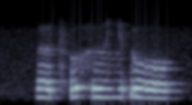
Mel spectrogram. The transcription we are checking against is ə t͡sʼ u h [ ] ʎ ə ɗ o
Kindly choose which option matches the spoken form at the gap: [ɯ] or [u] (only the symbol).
ɯ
